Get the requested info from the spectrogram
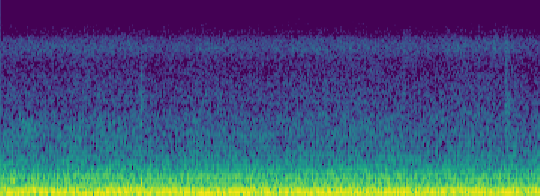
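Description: MTR East Rail line R-Train electric multiple unit running, heard on board: a steady low rumble of wheels and running gear on the track, with a few faint clicks about two seconds in and near the end.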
